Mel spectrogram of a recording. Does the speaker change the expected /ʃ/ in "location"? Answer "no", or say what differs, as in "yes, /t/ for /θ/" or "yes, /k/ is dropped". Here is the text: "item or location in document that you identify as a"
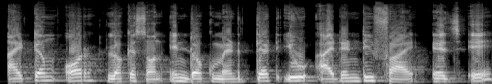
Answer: yes, /s/ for /ʃ/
